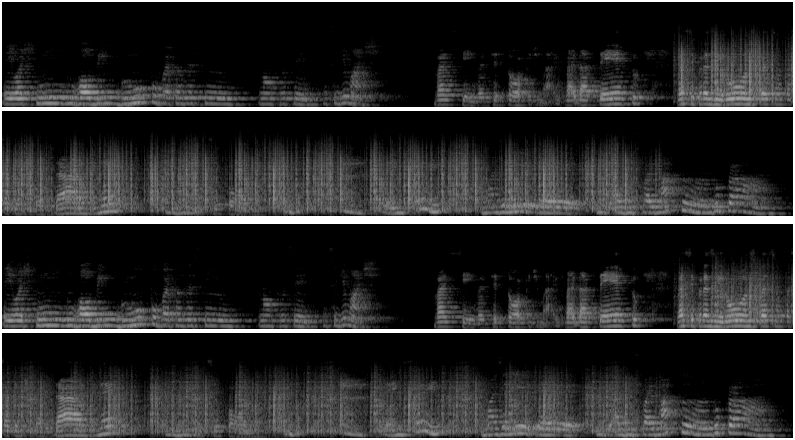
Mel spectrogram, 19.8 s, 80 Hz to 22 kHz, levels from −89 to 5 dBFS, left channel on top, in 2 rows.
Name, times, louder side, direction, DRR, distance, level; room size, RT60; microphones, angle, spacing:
voice 1, 0.0-3.0 3.2-4.7 11.9-12.4 15.9-19.6, right 1 dB, 70° right, 0 dB, 1.3 m, -43 dB
voice 2, 5.4-8.0 8.4-11.4 12.3-13.1 13.4-13.8 14.1-15.5, right 1 dB, 40° right, 5 dB, 1.2 m, -42 dB
sound 1, 8.4-18.1, left 4 dB, 90° left, 1.2 m, -43 dB
10.5 x 8.2 x 3.4 m, 0.81 s
head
